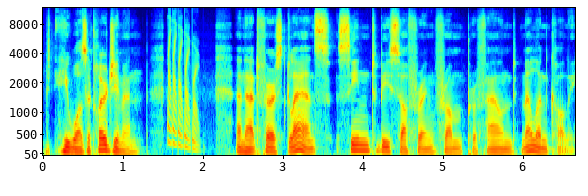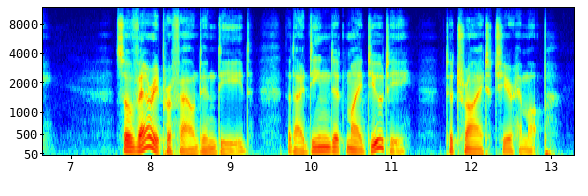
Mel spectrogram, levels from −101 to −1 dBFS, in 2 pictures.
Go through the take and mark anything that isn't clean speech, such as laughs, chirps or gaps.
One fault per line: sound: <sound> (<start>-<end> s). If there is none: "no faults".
sound: chirp (1.6-2.1 s)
